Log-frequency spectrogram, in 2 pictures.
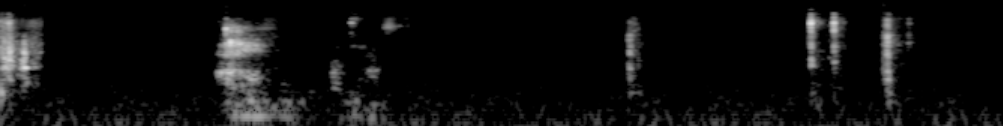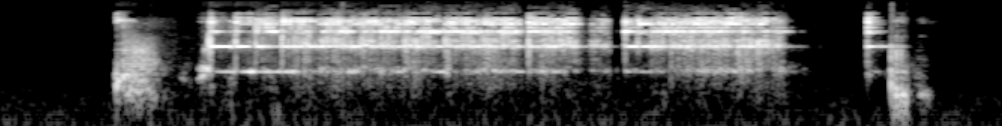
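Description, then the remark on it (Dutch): The chamber bell of the Dutch House of Representatives (Tweede Kamer) rings loudly and continuously for about four seconds, a bright metallic trill, followed by a couple of short bursts. Scattered soft clicks and knocks come before it, with no talking. “Zo, de bel van de Tweede Kamer heeft gerinkeld.”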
